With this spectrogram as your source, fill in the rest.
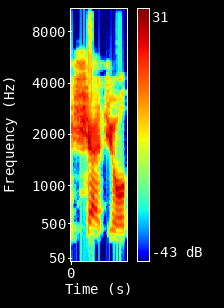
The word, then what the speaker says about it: schedule: to remember six six every time you say shedule I still think you're goofing I don't I can't even tell do all English people say sh or just some some have adopted the American pronunciation because we're exposed to so much American culture now that we've kind of taken over that way of saying it the other differences I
